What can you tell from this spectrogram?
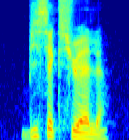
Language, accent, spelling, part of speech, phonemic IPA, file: French, France, bisexuelles, adjective, /bi.sɛk.sɥɛl/, LL-Q150 (fra)-bisexuelles.wav
- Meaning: feminine plural of bisexuel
